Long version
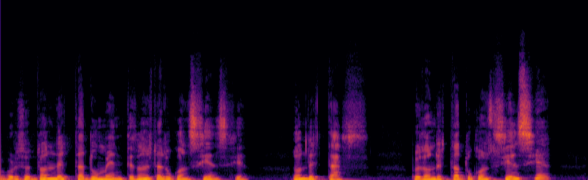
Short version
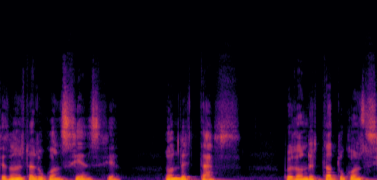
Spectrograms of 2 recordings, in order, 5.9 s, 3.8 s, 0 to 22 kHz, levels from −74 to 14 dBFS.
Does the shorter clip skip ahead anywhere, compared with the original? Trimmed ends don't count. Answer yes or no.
no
